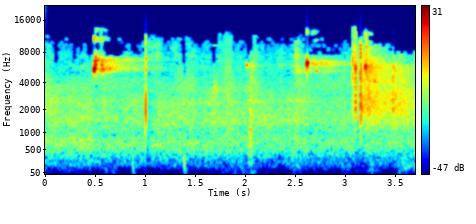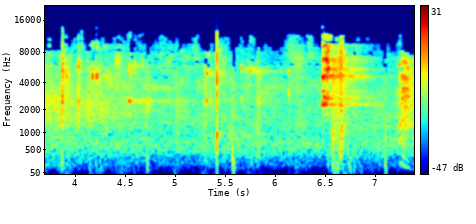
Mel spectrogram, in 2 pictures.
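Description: A hard ball smacks sharply against a wall and bats, echoing in a large hall.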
